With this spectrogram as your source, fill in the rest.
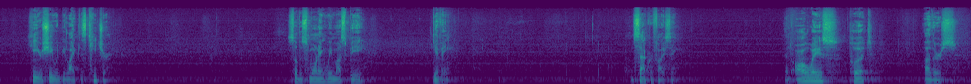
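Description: A middle-aged man preaches through a microphone in short, emphatic bursts with pauses between.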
